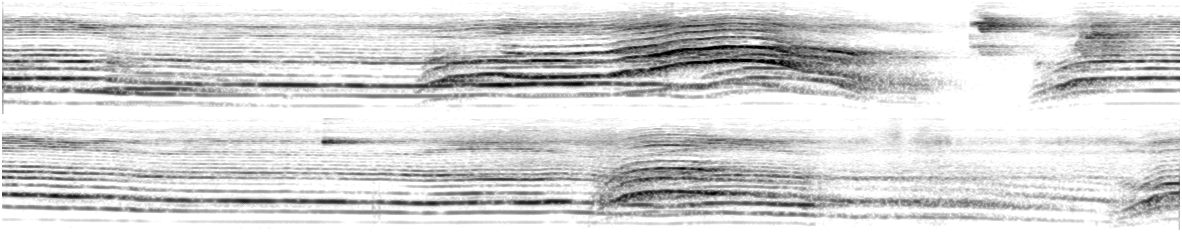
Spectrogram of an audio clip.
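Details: Pair of cats quarrelling until one backs down: loud, richly harmonic yowls swelling and wavering for seconds, a brief pause, then another long sustained wail and a rising surge of howling.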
